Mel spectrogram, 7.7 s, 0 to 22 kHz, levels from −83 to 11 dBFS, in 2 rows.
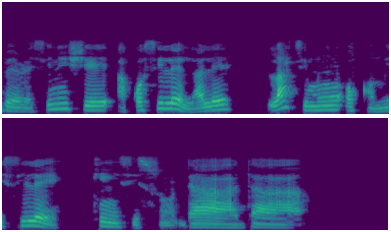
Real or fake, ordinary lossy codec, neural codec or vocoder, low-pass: real; none; none; 5.4 kHz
